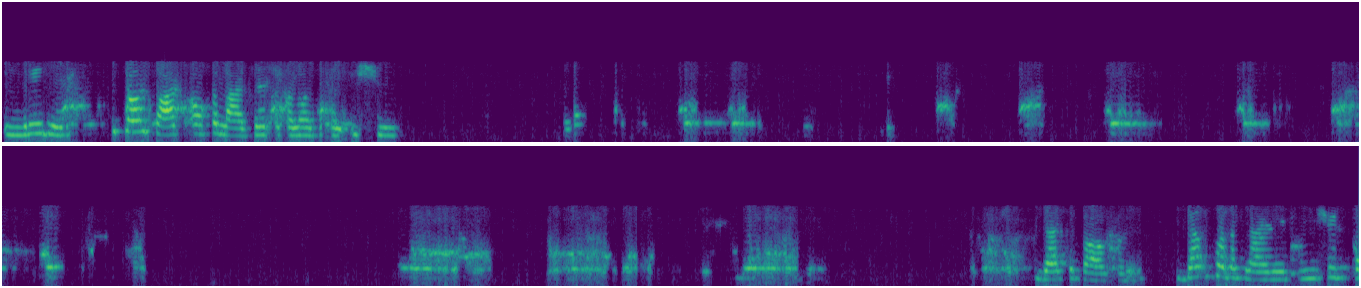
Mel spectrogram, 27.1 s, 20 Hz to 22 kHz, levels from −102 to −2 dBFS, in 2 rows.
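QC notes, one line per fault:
Throughout: tandem speech coding. The speech passed through several low-rate speech coders in a row, decoded and re-encoded at each link. The character fits four such coders, ending with a G.723.1-type coder near 6.3 kbit/s. Each coder models an already damaged signal, so errors pile up. The result is rough, muffled and warbly, worse than any single link. Nothing is heard above 3.8 kHz, which fits narrowband telephone coding.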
